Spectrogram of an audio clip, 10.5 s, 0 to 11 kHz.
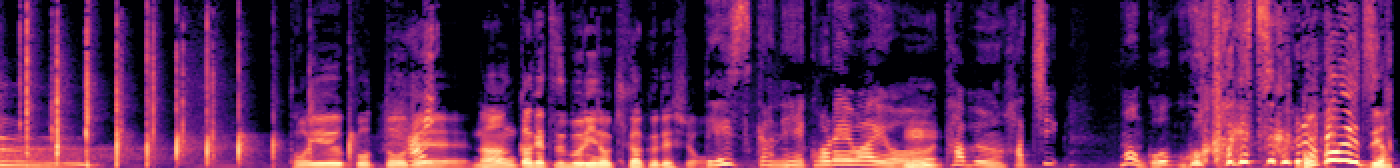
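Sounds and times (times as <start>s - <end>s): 
hands clapping in applause: 0.0s - 3.0s
speech: 2.2s - 10.5s.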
